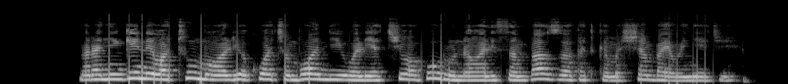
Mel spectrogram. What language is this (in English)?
Swahili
